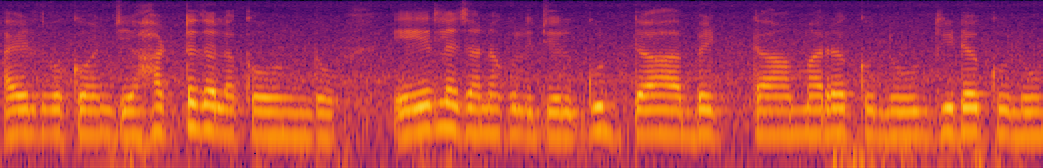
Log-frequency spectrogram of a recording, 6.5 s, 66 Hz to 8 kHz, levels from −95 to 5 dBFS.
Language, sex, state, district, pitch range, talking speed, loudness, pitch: Tulu, female, Karnataka, Dakshina Kannada, 165-180 Hz, 130 wpm, -17 LUFS, 175 Hz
